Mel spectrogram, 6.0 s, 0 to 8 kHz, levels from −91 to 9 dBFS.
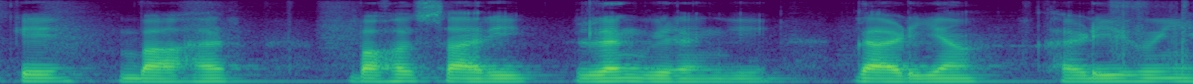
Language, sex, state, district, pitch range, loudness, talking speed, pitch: Hindi, male, Uttar Pradesh, Lucknow, 110-115 Hz, -19 LUFS, 100 wpm, 110 Hz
